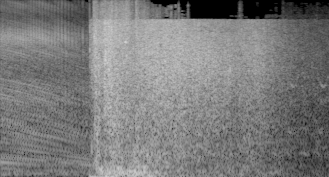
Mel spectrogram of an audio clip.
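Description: A truck splashes heavily into water.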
